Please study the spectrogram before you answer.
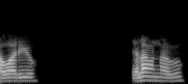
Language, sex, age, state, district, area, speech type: Telugu, male, 60+, Andhra Pradesh, Chittoor, rural, conversation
